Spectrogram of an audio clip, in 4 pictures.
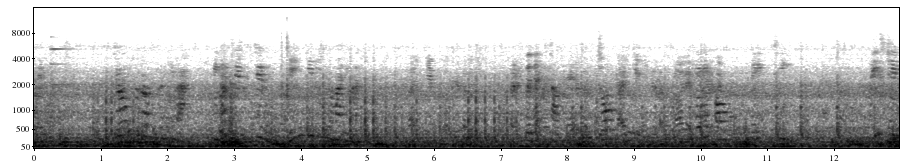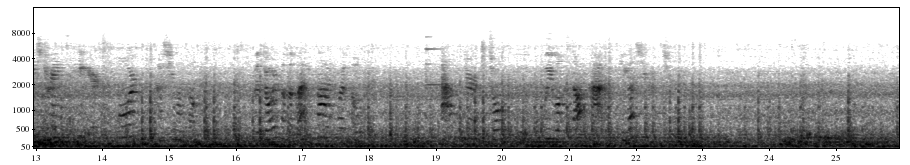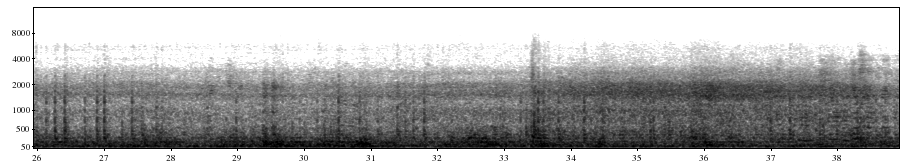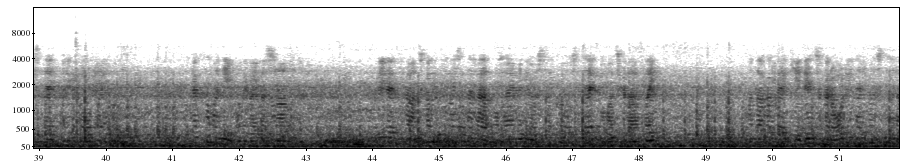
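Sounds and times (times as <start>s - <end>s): train wheels rumbling: 0.0s - 51.9s.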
